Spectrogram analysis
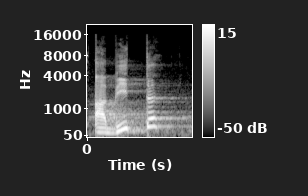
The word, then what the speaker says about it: habite: Farid habite en ville. Farid habite en ville. Donc, Farid, il lui manque la lettre F. Habite, il lui manque la lettre H. Et on ne prononce pas le H.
